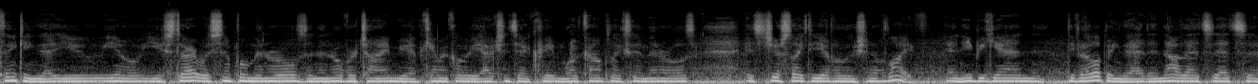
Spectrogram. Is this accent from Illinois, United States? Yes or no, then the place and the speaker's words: yes; Chicago, Illinois, United States; moved away; I grew up in Chicago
